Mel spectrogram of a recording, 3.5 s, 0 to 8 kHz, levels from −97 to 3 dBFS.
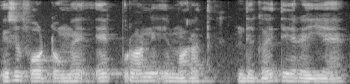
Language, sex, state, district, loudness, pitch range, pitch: Hindi, male, Uttar Pradesh, Shamli, -16 LUFS, 115-125 Hz, 120 Hz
